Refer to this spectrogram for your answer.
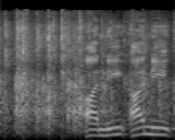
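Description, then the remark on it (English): A crowd claps for water baptism in a dense, steady patter of many hands, and a voice rises over the applause partway through with a couple of drawn-out calls. “Yeah, we need to clap on this.”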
